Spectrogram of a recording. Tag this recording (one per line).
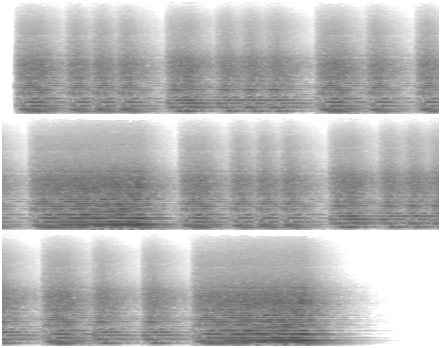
atmosphere
cello
music
sound
ambience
